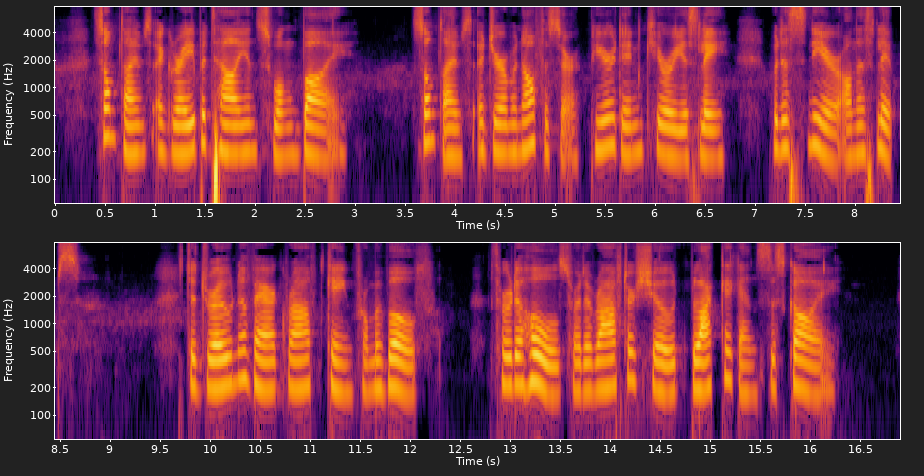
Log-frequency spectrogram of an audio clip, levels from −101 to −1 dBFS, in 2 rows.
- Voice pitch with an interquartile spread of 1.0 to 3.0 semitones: Yes, narrow, 2.4 semitones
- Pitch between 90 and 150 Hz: No, high, 195 Hz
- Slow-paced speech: Yes, slow, 130 wpm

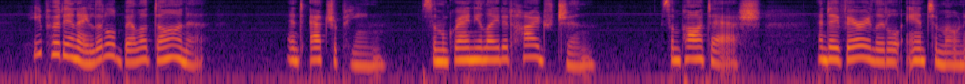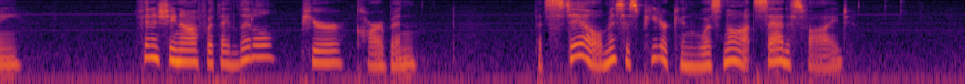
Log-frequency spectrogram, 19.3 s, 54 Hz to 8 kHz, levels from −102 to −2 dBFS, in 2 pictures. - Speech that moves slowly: Yes, slow, 100 wpm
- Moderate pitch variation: Yes, average, 4.6 semitones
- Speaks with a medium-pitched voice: No, high, 220 Hz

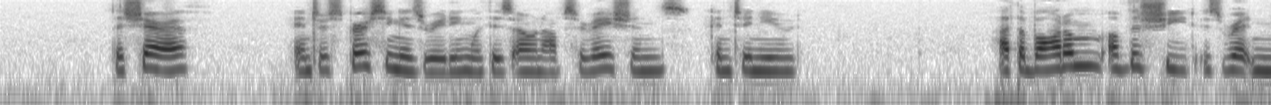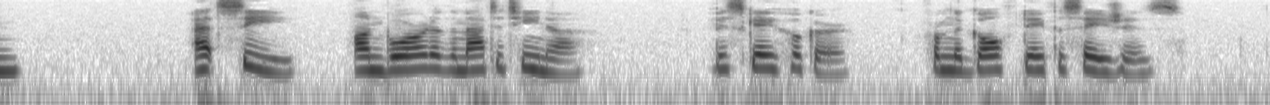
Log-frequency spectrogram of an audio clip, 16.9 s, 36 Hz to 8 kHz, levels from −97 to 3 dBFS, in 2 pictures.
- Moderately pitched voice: No, high, 220 Hz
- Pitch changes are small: Yes, narrow, 2.0 semitones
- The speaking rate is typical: No, slow, 115 wpm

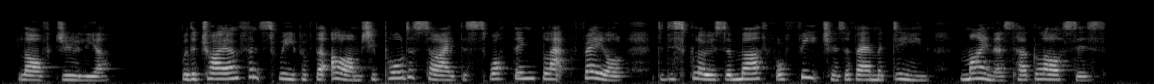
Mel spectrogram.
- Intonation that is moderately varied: Yes, average, 3.2 semitones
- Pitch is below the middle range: No, high, 230 Hz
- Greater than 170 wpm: No, average, 140 wpm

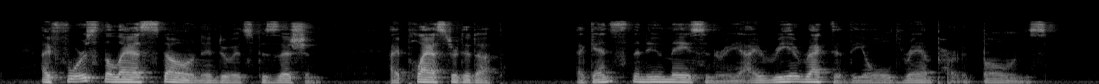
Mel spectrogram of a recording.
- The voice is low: Yes, low, 105 Hz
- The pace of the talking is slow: Yes, slow, 130 wpm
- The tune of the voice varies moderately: Yes, average, 4.4 semitones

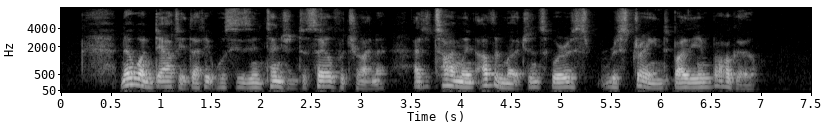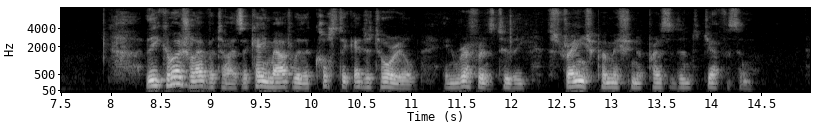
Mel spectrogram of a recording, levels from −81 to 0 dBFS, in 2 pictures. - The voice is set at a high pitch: No, low, 125 Hz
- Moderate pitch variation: Yes, average, 3.0 semitones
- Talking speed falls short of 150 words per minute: No, average, 165 wpm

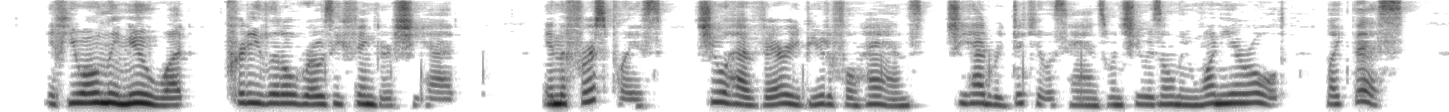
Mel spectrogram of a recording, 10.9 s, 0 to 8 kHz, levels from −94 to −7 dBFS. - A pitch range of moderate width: Yes, average, 3.6 semitones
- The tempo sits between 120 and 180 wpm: No, average, 190 wpm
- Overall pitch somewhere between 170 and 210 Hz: No, high, 220 Hz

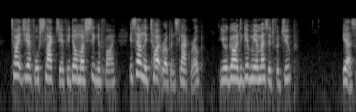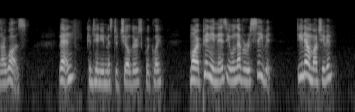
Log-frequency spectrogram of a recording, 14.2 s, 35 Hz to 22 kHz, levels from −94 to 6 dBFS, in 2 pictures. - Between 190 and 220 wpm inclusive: Yes, fast, 205 wpm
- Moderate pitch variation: Yes, average, 3.5 semitones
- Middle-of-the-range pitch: No, high, 220 Hz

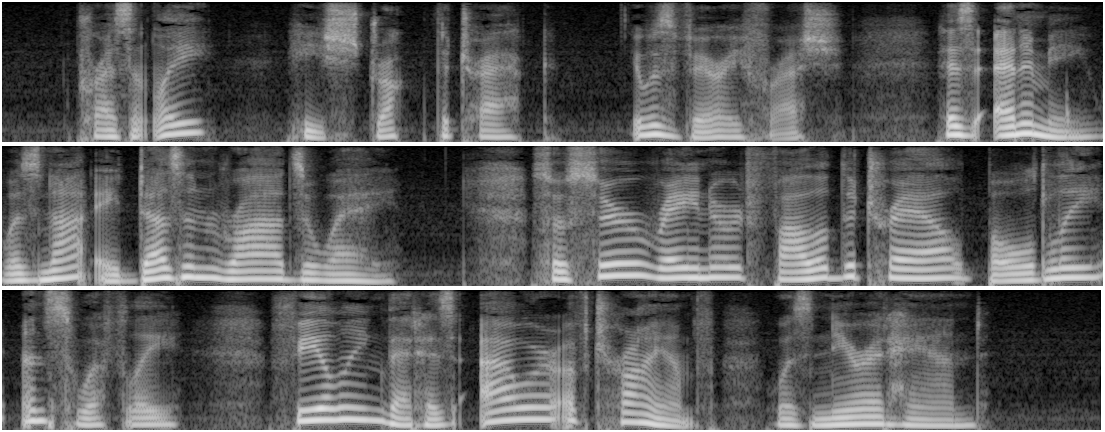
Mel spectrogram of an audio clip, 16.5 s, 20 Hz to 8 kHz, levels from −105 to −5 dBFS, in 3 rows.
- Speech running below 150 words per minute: Yes, average, 140 wpm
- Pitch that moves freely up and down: Yes, wide, 6.5 semitones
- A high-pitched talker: No, medium, 165 Hz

